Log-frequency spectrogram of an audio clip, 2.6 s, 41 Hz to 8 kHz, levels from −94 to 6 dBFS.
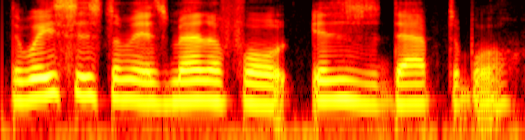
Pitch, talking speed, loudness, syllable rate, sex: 185 Hz, 185 wpm, -17 LUFS, 5.9 syllables/s, female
